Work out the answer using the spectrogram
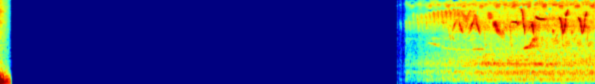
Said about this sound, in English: Nice little Tweety birds and all that kind of good stuff.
